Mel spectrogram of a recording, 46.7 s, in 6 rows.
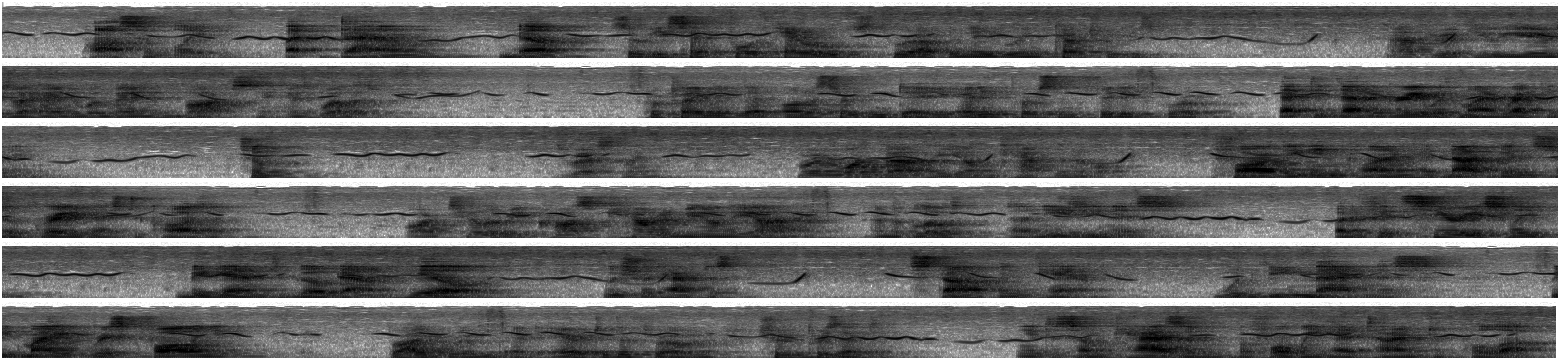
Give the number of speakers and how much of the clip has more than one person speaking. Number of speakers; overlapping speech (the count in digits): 3, no overlap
